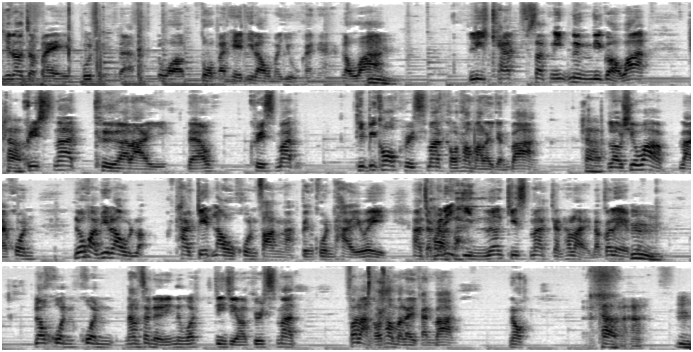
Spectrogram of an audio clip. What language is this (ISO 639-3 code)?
tha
